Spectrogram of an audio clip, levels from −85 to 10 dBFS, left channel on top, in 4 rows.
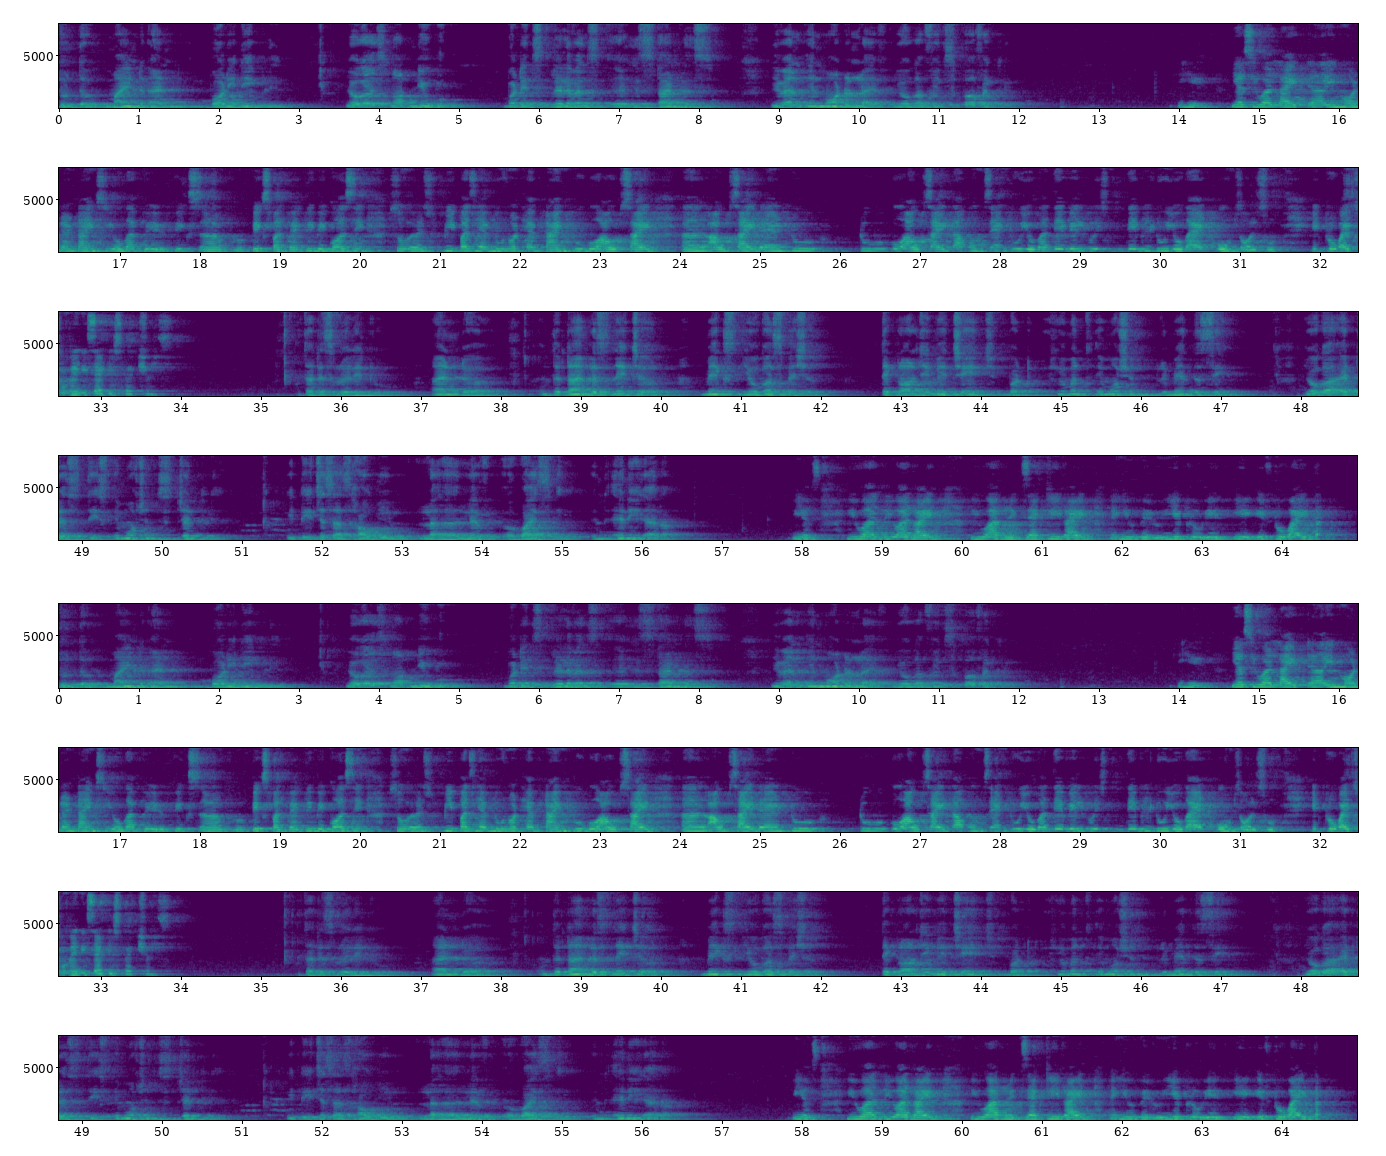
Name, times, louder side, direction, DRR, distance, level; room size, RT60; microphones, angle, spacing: voice 1, 0.0-2.9 3.6-5.1 5.6-8.2 8.6-12.0 35.3-42.1 42.8-47.4 48.0-50.8 51.6-56.5, equal, 35° left, 2.6 m, -30 dB
voice 2, 14.0-14.4 14.7-25.7 26.2-33.8 51.4-51.5 57.9-64.5, right 2 dB, 25° right, 0.7 m, -26 dB
30.0 x 21.5 x 4.4 m
head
